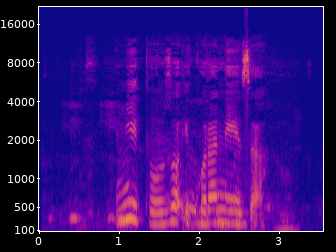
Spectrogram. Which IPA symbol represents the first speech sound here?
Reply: i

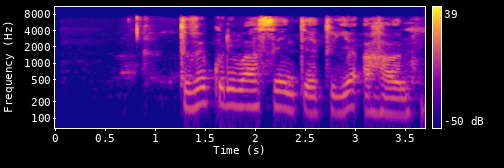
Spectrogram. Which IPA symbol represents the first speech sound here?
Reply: t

